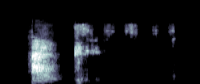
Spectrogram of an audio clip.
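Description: A man's brief vocal sound, a short throat-clearing "hā", about a third of a second in, followed by a second shorter one. Faint scattered sounds follow.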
